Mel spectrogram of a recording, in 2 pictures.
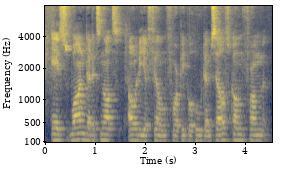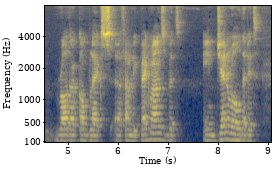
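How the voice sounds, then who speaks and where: Audible room echo follows a man speaking at a fairly slow pace. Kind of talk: direct-to-camera festival introduction. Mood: calm, sincere, slightly hesitant. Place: kitchen. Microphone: phone near.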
